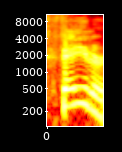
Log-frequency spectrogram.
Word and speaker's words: Feder: And is it Fetter? Am I pronouncing that right? I don't even know. No, it's Fader. It's the long Fader. A sound in German.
